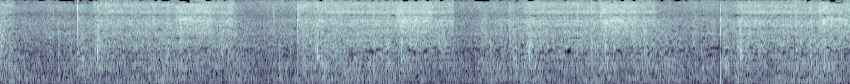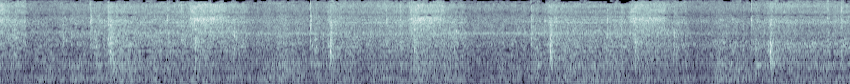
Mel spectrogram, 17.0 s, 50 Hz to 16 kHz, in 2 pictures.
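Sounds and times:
soldering machine running: 0:00.0 - 0:17.0
sharp mechanical clicks: 0:13.8 - 0:15.4.

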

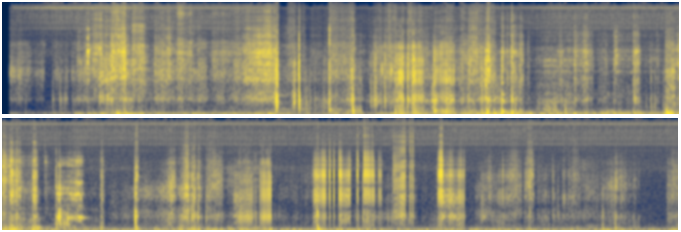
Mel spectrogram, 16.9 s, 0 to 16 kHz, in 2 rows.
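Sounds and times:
phone handling scraping and rustling: 0:00.7 - 0:13.5.

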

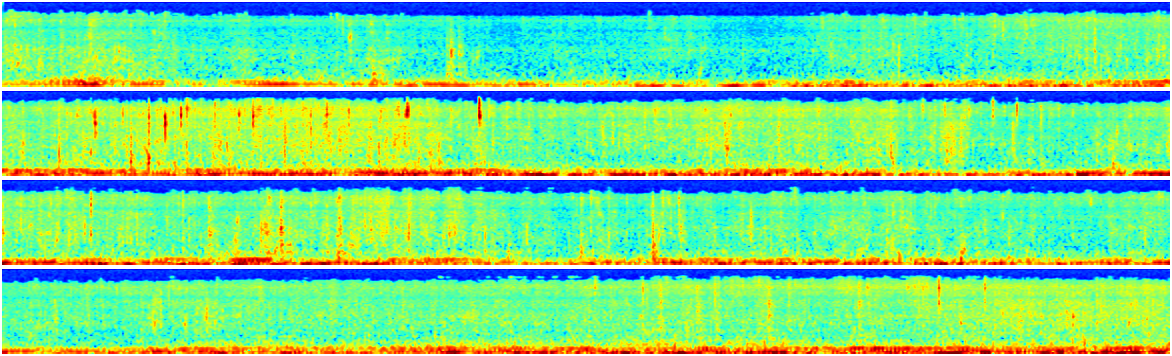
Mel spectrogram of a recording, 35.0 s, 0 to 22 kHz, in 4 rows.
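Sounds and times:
off-road vehicle engine running: 0:00.0 - 0:35.0.

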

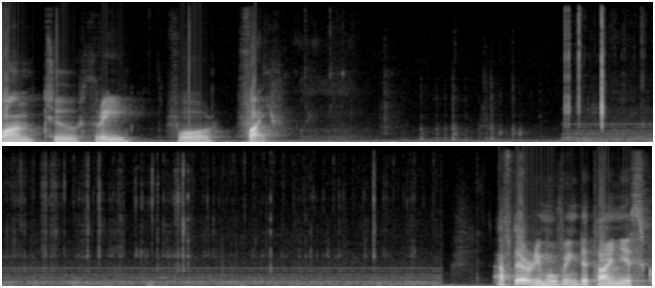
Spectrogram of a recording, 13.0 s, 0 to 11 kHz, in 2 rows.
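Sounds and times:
faint steady hum: 0:05.4 - 0:10.9.

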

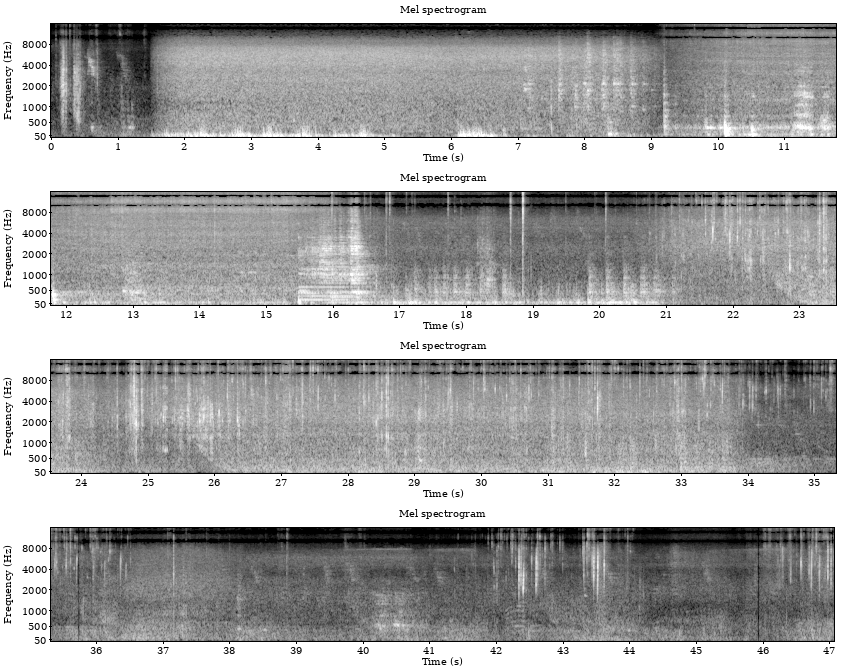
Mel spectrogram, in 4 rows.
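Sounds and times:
water splashing on stone paving: 0:18.6 - 0:36.4, 0:42.0 - 0:43.9, 0:46.0 - 0:47.0.

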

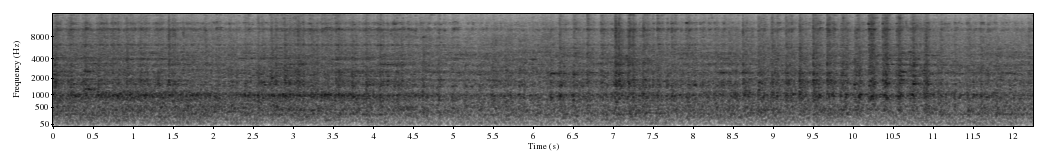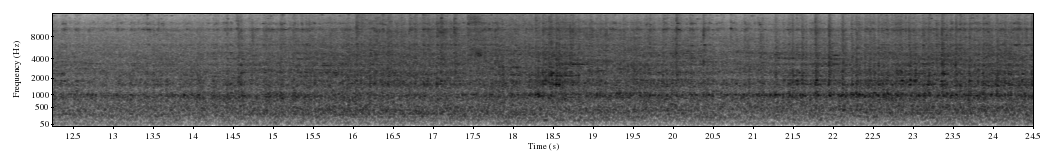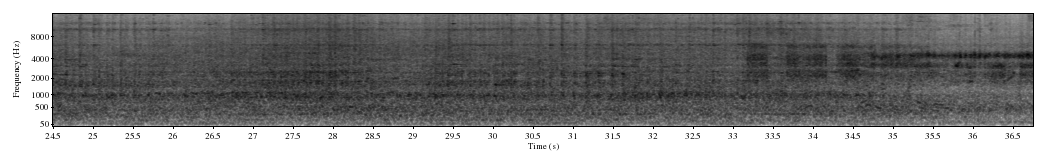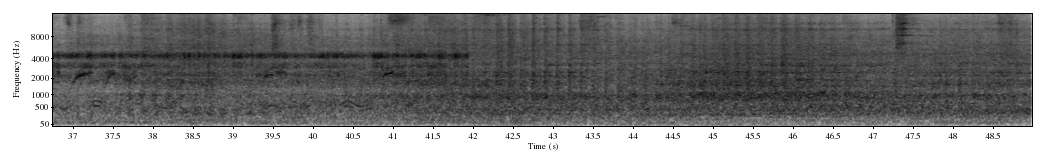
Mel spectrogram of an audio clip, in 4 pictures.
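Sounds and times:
clickety-clack over rail joints: 0:00.0 - 0:36.3, 0:37.3 - 0:48.9
steel wheels rumbling on rail: 0:00.0 - 0:48.9.

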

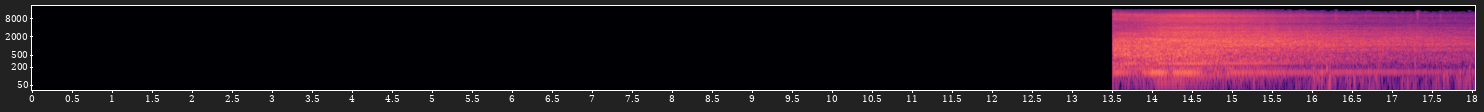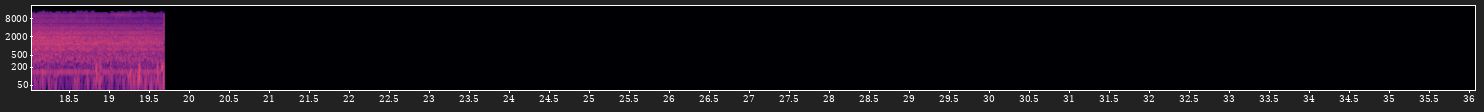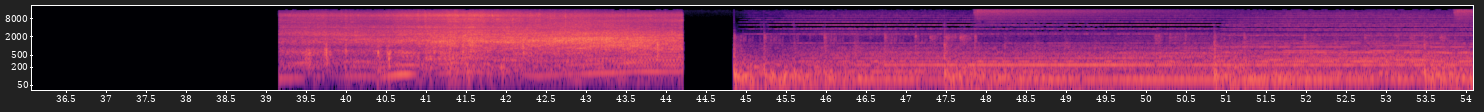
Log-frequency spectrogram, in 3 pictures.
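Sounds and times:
truck engine hum: 0:13.6 - 0:19.7, 0:39.2 - 0:44.2, 0:45.1 - 0:54.0
tyre noise on road: 0:13.6 - 0:19.7, 0:39.2 - 0:44.3.

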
